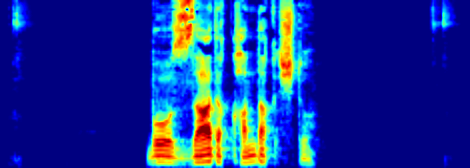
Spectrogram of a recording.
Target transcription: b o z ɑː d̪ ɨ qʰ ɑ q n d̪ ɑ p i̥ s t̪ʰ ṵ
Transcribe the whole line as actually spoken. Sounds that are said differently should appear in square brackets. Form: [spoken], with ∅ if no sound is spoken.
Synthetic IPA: b [u] z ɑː d̪ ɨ qʰ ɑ [∅] n d̪ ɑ [q] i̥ [ʃ] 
